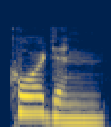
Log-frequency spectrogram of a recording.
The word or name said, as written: cordon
